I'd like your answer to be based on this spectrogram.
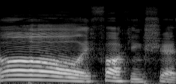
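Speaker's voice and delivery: laughing while talking. Reacting to a clip just played, laughing while talking. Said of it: "I just had to laugh at that".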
